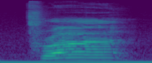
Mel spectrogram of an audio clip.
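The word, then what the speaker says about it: προσηυχόμην: Let me pronounce it slowly. Prasyuchamein. One more time. Prasyuchamein.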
